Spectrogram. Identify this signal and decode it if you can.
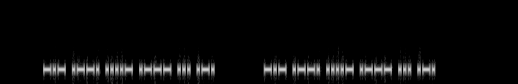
Morse code, heard as a keyed tone, about 49 wpm, 700 Hz. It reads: KP4JSR KP4JSR
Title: USA Call Signs - 6 Characters - Repeated 2x - 50wpm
